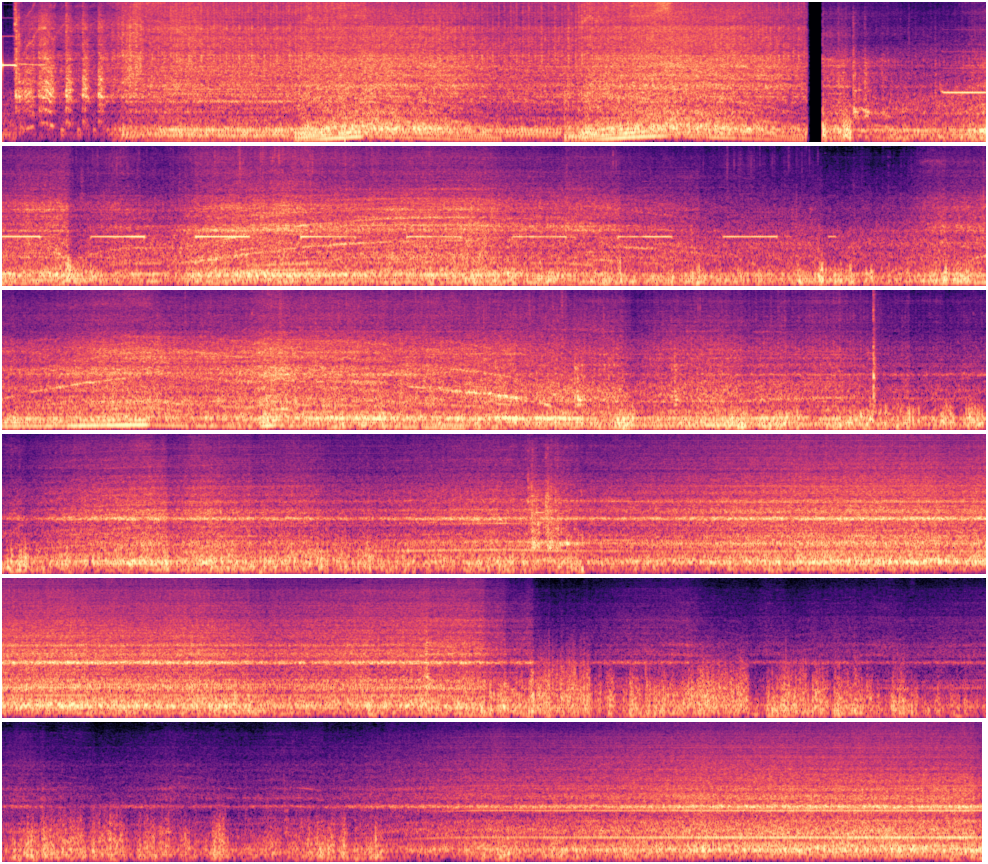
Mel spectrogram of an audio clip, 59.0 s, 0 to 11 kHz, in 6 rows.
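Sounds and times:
warning beeper: 0:00.0 - 0:00.6, 0:09.4 - 0:18.2
forklift engine revving: 0:00.0 - 0:59.0.

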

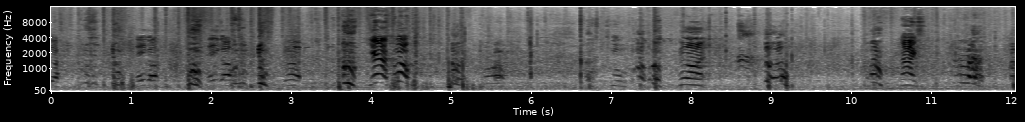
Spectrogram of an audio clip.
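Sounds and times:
quick footfalls on hard dirt: 0:00.0 - 0:06.8.

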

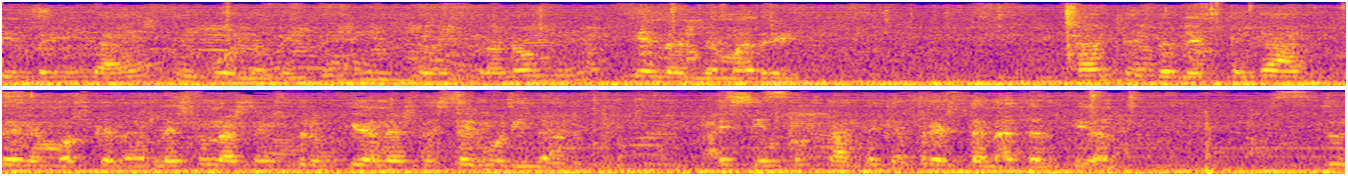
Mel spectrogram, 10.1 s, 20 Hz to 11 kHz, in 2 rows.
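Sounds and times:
people talking: 0:00.0 - 0:03.1, 0:04.0 - 0:10.0
steady low cabin hum: 0:00.0 - 0:10.0.

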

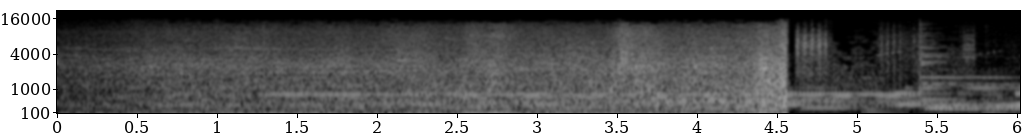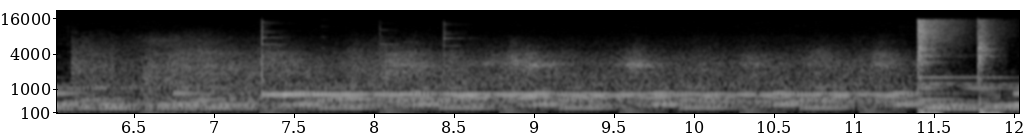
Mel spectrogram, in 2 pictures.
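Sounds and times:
subway train rumbling and hissing: 0:00.0 - 0:04.6, 0:05.6 - 0:12.0.

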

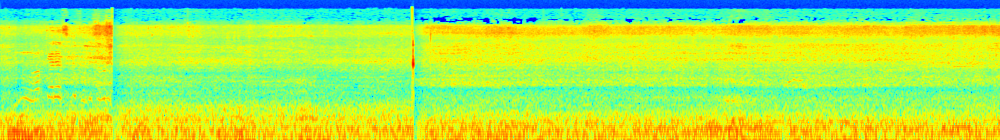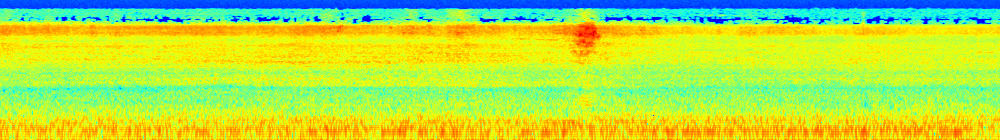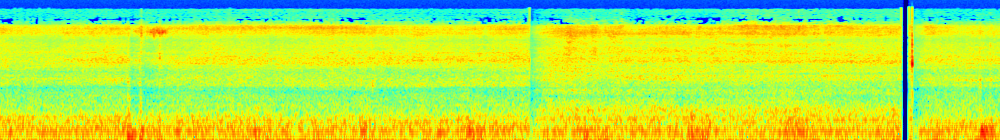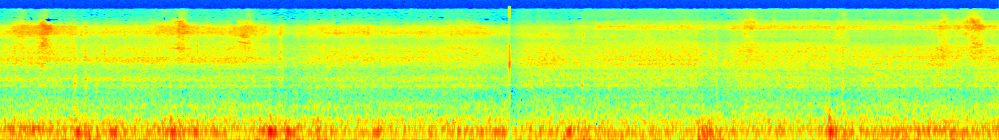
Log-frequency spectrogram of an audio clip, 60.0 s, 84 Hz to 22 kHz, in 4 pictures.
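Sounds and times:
car road and engine rumble: 0:00.0 - 0:59.9.

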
